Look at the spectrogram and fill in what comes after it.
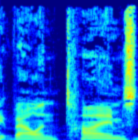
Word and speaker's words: Valentine's: Let's look at how the word is spelled just to make sure that we're clear. It's very clearly an N, so you Valentine's people need to get on board.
